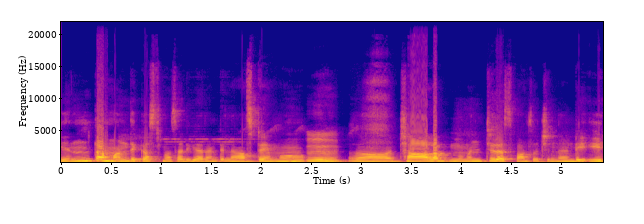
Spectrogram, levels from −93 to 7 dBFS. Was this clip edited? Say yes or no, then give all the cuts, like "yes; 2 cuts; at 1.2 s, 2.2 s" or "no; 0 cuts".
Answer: no; 0 cuts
